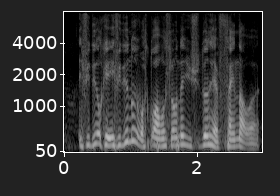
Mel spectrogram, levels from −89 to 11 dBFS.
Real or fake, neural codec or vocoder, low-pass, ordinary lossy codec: real; none; none; none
